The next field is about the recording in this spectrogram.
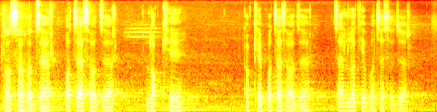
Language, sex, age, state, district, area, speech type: Odia, male, 18-30, Odisha, Ganjam, urban, spontaneous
